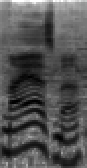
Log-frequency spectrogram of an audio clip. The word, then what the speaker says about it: miasma: yeah yeah so it's it's clearly pronounced miasma like not your asthma but my asthma uh and is are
